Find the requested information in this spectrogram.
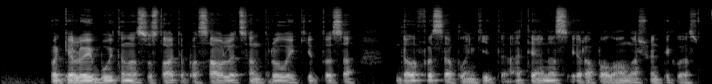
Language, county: Lithuanian, Klaipėda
